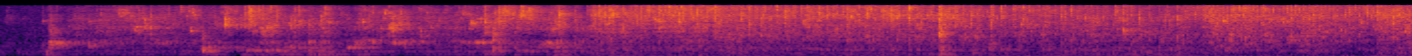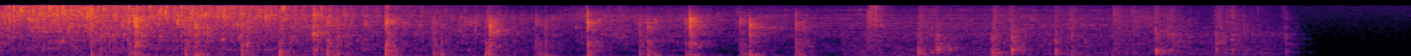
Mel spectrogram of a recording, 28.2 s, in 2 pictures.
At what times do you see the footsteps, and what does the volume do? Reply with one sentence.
You can hear the footsteps from 15.0 to 27.0 s, getting quieter.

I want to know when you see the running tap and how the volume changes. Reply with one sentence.
The running tap can be heard from 0.0 to 25.6 s, getting quieter.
